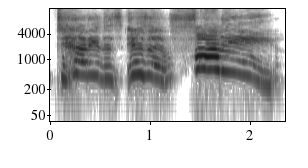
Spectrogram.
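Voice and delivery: put-on slow, loud, high child's shriek. A narrator's reading. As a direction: shriek it at dad in outrage. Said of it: "Augie shrieked".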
